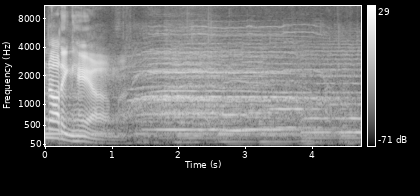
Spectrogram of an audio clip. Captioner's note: audience cheering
